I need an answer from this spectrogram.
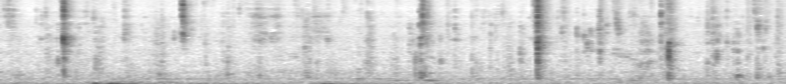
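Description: Quiet mouth sounds of eating soft semolina fufu with egusi soup: wet chewing with scattered lip smacks and clicks, about one a second.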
